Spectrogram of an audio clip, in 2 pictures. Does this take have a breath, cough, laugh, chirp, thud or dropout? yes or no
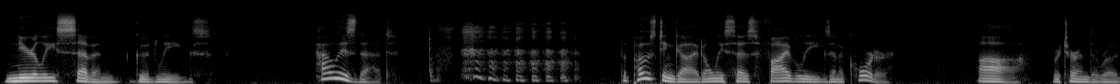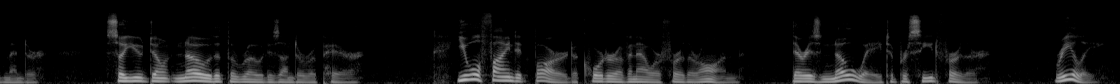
yes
